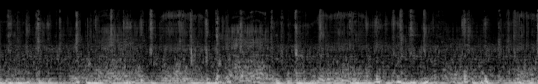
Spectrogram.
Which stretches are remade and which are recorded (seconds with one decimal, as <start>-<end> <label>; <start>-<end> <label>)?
0.0-5.4 remade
